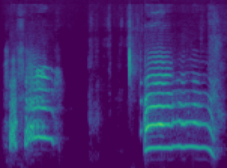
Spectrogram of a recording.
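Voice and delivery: high nervous laugh then a cry; startled girl yelp. Acted. Girl yelps in fright at the witch.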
